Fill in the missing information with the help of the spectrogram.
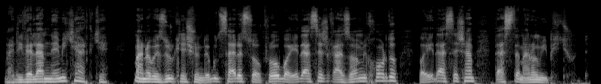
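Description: A man narrating a first-person story in a relaxed, conversational storytelling manner. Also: mid-range voice, dry recording, studio quality.

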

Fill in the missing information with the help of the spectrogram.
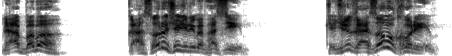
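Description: A man's voice: fairly high pitch, sing-song, pushed and bright, breathy edge, no echo, studio quality, pitched above the performer's own voice, heavily acted. Man doing a weary farmer father. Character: steady, weary middle-aged farmer father.

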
